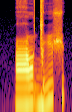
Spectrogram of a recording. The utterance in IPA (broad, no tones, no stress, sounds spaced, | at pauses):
ʕ ɔ ɡ͡ǀ y ʃ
